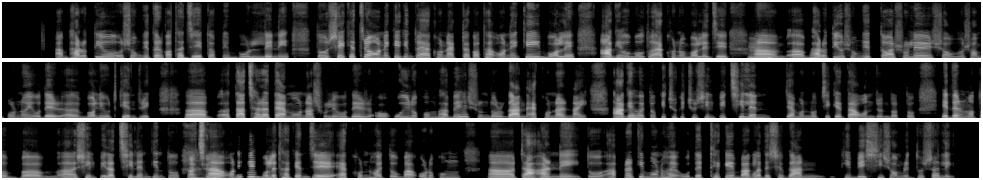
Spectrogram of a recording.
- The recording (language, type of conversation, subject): Bengali, podcast, কোন শিল্পী বা ব্যান্ড তোমাকে সবচেয়ে অনুপ্রাণিত করেছে?
- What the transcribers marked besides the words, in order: none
